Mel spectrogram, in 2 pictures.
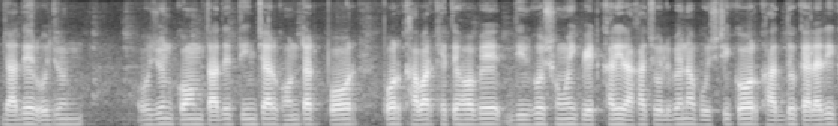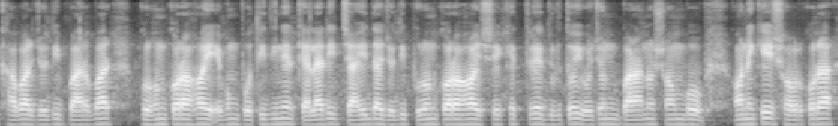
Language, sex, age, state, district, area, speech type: Bengali, male, 18-30, West Bengal, Paschim Bardhaman, rural, spontaneous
